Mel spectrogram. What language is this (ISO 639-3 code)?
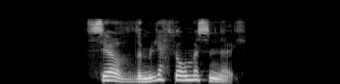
kab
